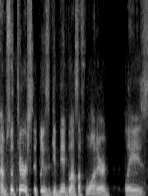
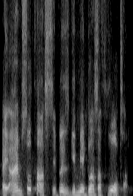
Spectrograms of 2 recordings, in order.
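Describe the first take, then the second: First: American accent demonstration, r kept in water. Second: British accent, slow demonstration with r-less water. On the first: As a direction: model American English for learners. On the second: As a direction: slowly model British English, silent r in water. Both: Shown as a demonstration. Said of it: "they usually say".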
